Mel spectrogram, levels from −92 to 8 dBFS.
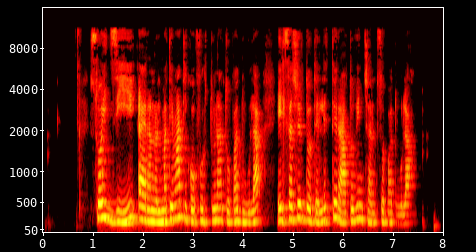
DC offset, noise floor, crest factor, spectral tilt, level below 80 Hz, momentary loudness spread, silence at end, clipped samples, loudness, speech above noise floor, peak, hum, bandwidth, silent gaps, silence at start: under 0.1%; -66 dBFS; 20 dB; -5.5 dB/octave; -68 dBFS; 12 LU; 0.6 s; under 0.1%; -23 LUFS; 44 dB; -4 dBFS; none; 11.5 kHz; none; 0.7 s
